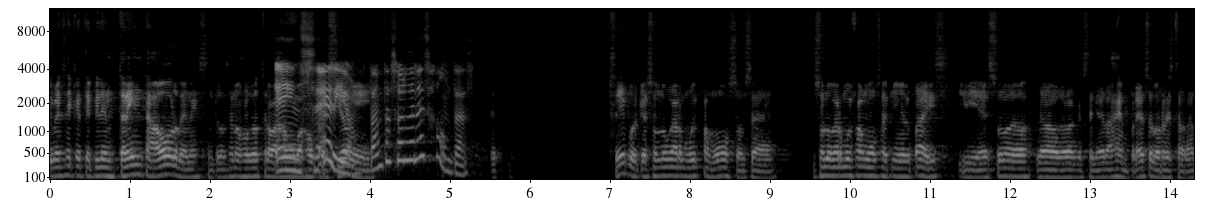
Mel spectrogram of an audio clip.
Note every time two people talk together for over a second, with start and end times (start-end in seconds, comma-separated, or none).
2.8-4.0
